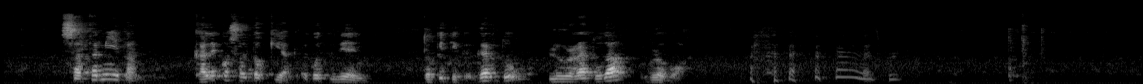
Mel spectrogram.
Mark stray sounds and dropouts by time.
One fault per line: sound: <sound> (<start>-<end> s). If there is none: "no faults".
sound: laugh (7.5-9.0 s)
